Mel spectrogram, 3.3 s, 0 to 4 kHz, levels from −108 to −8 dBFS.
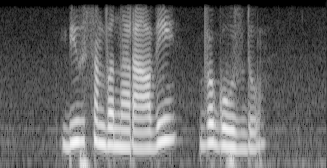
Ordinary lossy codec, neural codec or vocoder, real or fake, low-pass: none; none; real; 3.6 kHz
